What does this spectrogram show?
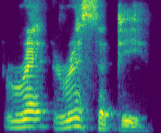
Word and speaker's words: recipe: Richard and it's pronounced recipe uh in America is it the recipe it's not a rich recycle receipt or whatever it's pronounced recipe recipe with a schwa's recipe recipes so you you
